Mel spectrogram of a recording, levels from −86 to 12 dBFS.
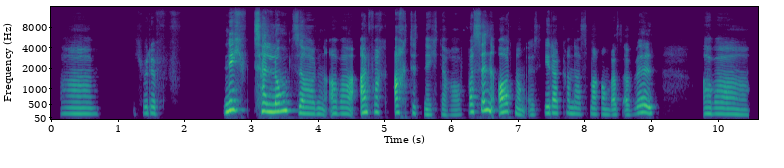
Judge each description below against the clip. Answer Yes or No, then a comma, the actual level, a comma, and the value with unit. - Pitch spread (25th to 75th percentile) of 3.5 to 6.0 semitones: Yes, average, 4.6 semitones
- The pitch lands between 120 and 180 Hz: No, high, 195 Hz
